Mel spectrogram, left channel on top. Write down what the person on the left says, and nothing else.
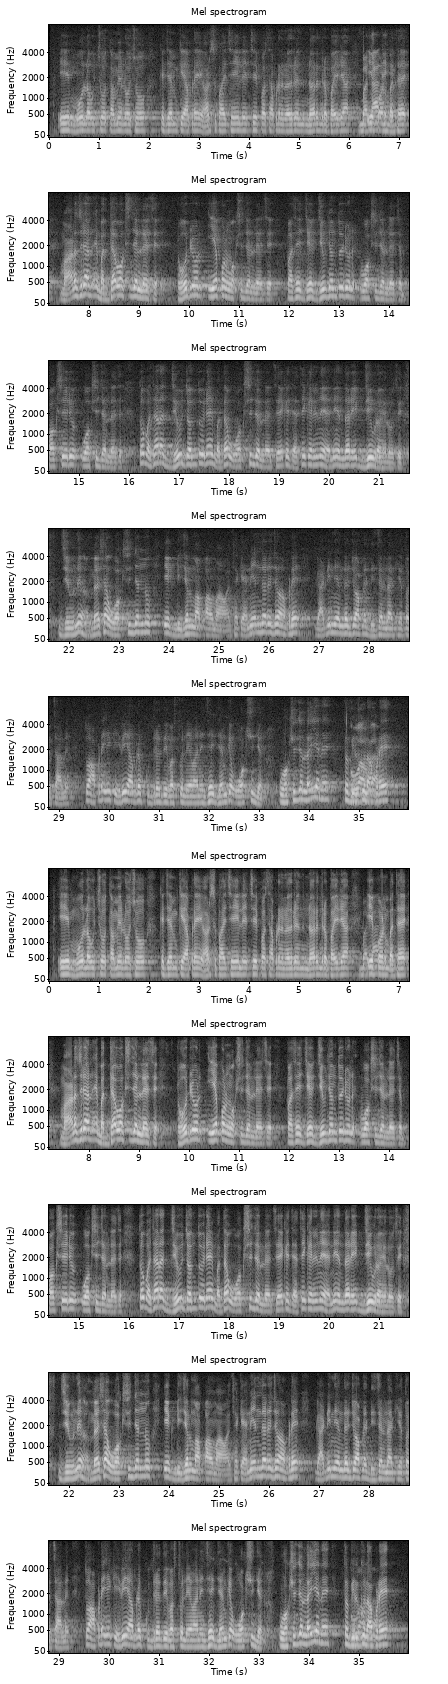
બધા
લે
હોવા
હોવા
